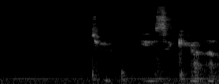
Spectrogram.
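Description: A woman whispering softly, with hissy breath sounds, starting about a second in over a faint steady hum.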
